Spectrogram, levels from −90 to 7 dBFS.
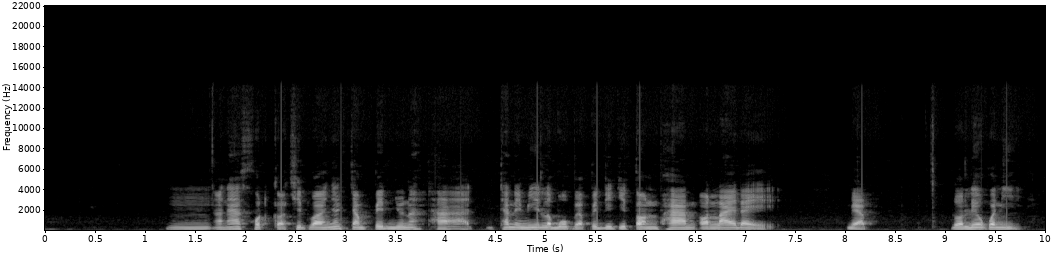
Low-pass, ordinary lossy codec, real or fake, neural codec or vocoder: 14.4 kHz; none; real; none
